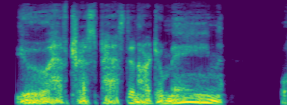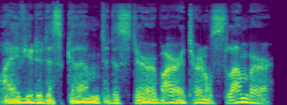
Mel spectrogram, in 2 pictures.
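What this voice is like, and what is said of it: Raspy monster voice. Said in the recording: “you can hear them breathing with a raspy breath”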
